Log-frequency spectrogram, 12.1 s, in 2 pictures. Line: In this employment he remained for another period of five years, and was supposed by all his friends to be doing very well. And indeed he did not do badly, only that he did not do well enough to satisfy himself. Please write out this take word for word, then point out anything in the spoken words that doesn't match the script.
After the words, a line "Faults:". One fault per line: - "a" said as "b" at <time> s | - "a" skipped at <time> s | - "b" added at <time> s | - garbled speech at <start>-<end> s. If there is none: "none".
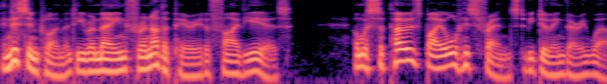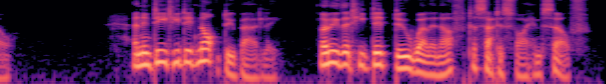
In this employment he remained for another period of five years, and was supposed by all his friends to be doing very well. And indeed he did not do badly, only that he did do well enough to satisfy himself.
Faults:
- "not" skipped at 10.0 s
